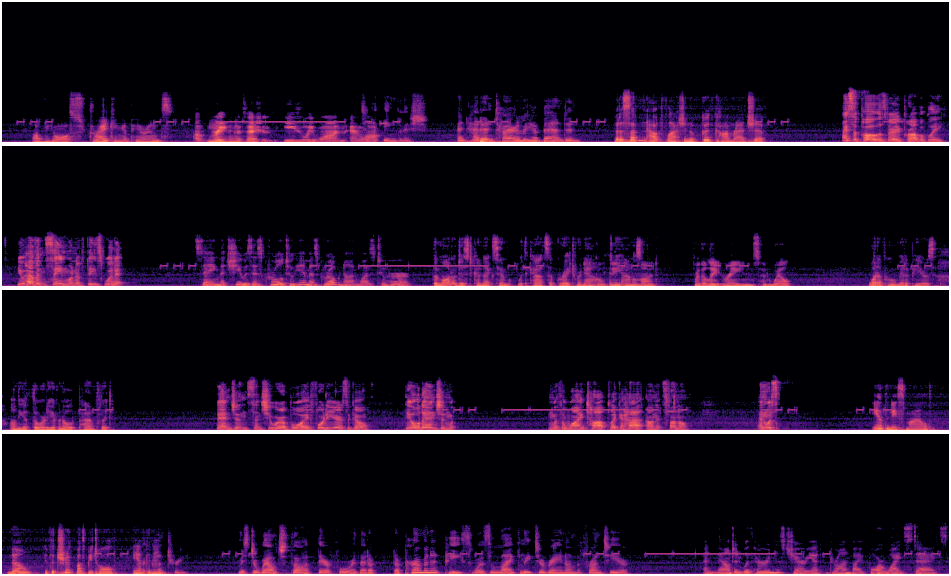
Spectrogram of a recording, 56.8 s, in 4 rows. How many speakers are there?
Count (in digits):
8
